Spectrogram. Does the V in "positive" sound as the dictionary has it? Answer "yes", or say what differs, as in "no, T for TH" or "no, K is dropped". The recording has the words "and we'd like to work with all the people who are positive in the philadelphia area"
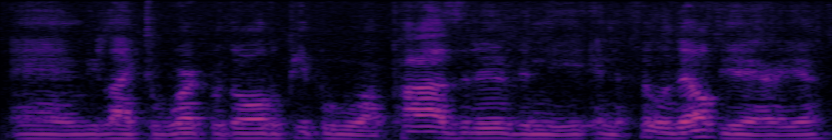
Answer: yes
